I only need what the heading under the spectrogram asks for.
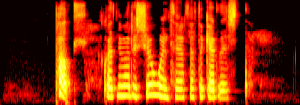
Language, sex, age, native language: Icelandic, female, 20-29, Icelandic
